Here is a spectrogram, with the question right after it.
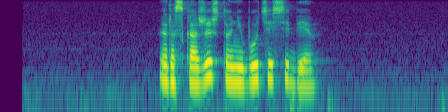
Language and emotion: Russian, neutral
